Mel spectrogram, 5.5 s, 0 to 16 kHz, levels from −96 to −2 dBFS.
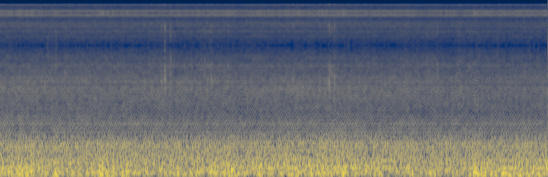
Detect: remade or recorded remade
